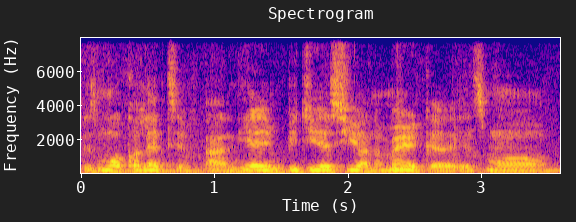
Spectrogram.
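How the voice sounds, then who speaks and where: A young man answers interview questions at a measured, hesitant pace, often stopping on "um". His voice sits low and stays fairly flat in pitch. The mic is some distance away, and clear background noise is heard. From Nigeria. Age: young adult. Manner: hesitant, fills pauses with um. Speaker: interviewee, accounting student.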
